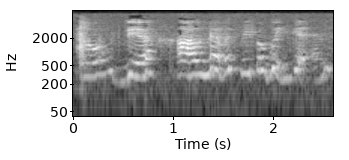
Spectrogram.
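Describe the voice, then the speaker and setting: High, fluttery, frightened lady. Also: a little slow, fairly bright tone, a little hiss or hum. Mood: fretful, timid. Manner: fluttery, anxious, exclamatory. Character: timid, fretful lady, easily frightened. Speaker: actress in a radio drama. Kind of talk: old-time radio horror acting. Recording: dull vintage radio recording.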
